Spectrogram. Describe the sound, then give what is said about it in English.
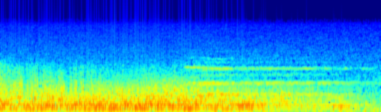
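A loud, steady thunderstorm roar with heavy low rumbling and gusting wind as clouds gather, just outside Hartford by the Connecticut River; midway through, faint sustained high tones creep in over the din. “But again the clouds are gathering and the storm is at my heels.”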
